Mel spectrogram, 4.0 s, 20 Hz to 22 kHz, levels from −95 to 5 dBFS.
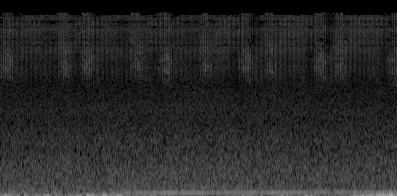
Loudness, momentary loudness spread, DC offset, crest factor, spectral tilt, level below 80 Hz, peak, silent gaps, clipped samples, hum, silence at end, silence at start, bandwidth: -51 LUFS; 2 LU; under 0.1%; 18 dB; -4 dB/octave; -48 dBFS; -26 dBFS; none; under 0.1%; none; 0 s; 0 s; 17 kHz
